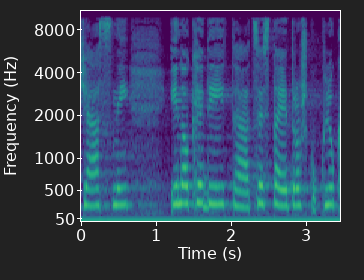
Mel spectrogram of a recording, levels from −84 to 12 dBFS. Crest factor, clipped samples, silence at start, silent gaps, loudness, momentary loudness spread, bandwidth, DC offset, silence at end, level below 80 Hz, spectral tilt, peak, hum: 14 dB; under 0.1%; 0 s; none; -22 LUFS; 8 LU; 10 kHz; 2%; 0 s; -58 dBFS; -3 dB/octave; -6 dBFS; none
